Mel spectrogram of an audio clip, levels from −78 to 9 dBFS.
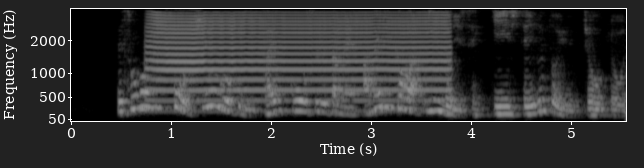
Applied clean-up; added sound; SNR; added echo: none; Trumpet; -2 dB; reverberation time 0.4 s.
